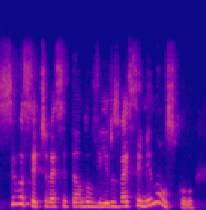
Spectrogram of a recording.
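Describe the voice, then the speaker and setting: A woman speaks with very wide pitch swings. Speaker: thesis examiner. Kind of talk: academic feedback on a dissertation defense.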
